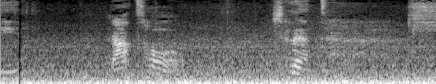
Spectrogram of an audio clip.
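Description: Steady low rumble of a moving car heard from inside the cabin, with a few short bits of a woman's voice over it.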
